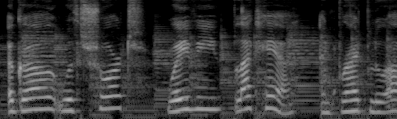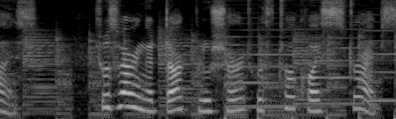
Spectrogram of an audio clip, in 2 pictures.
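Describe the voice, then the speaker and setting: Fairly high-voiced woman narrator. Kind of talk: scripted audio drama narration.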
